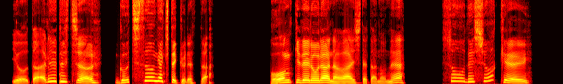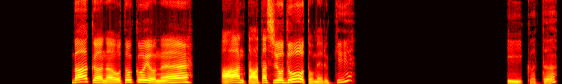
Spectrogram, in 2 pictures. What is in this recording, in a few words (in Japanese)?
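相手を見透かす, ボイスサンプル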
